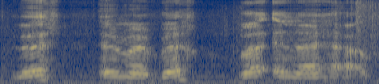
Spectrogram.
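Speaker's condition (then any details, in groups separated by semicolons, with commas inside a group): Cerebral palsy; one hand affected; atypical speech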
